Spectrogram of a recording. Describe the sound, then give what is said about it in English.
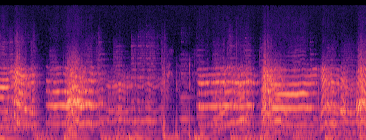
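A dog, held right up to a telephone, howls in long, wavering, sustained tones through a thin telephone line, singing along without pause for several seconds, fairly loud, with no one talking. “Hold the dog right up to the phone. Come here, baby. Come on, Pokey. Sing Murphy a song.”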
